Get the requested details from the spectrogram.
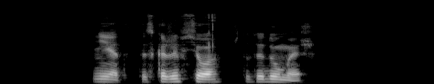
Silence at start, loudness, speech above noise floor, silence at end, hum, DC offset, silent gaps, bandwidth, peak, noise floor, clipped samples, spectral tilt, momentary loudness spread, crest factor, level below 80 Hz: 0.95 s; -23 LUFS; over 68 dB; 1.25 s; none; under 0.1%; none; 11.5 kHz; -4 dBFS; under -90 dBFS; under 0.1%; -5.5 dB/octave; 15 LU; 20 dB; -76 dBFS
